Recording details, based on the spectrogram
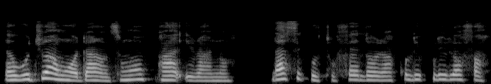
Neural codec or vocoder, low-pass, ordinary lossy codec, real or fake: codec, 16 kHz, 8 kbps, FreqCodec, smaller model; none; none; fake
